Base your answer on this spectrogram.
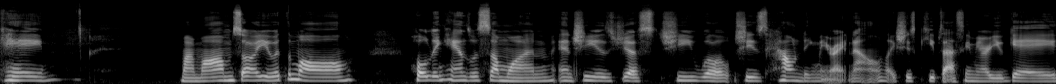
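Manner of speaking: normal talking voice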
